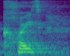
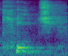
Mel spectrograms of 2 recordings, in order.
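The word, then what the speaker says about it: Kuyt: his name is De his name is De kite or de cout or something like that I don't even know how to pronounce it properly myself but I know for a fact that it is not K and I think it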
